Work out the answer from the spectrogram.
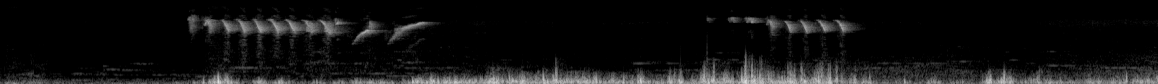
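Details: Two songs from a Bananaquit making its nest in a mandacaru cactus in northeastern Brazil, each a rapid series of thin, high, buzzy notes, the first ending in rising slurred squeaks, over steady low rumbling noise.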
